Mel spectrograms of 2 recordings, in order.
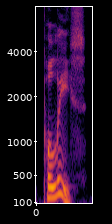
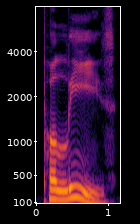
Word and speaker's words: police: Stress on the second syllable. Or police. It's police, not police.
